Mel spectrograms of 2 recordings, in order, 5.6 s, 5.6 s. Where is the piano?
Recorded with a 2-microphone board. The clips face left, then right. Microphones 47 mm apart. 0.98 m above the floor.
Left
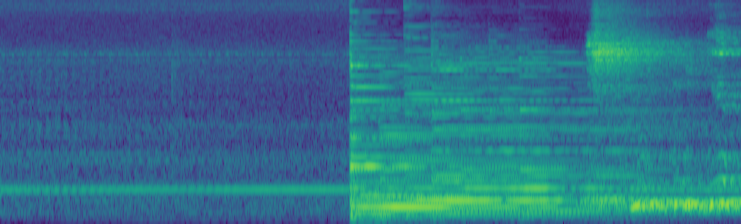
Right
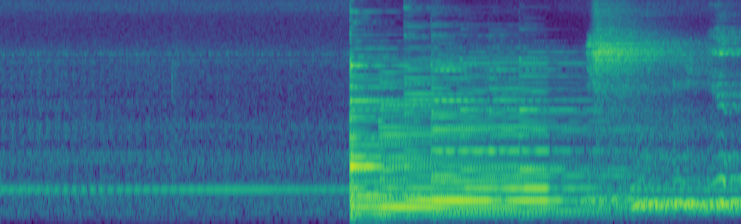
50° right (ahead or behind), 0.7 m.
